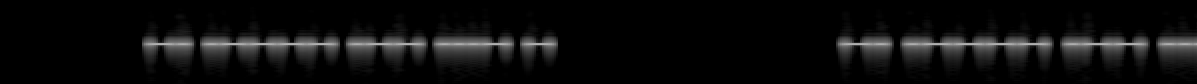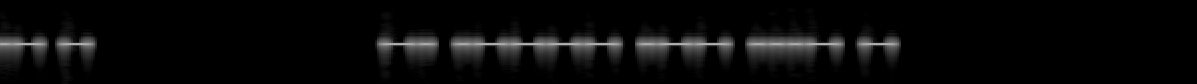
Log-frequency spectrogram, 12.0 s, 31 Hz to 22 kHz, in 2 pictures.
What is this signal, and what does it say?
Morse code, heard as a keyed tone, about 30 wpm, 700 Hz. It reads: N1WVT N1WVT N1WVT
